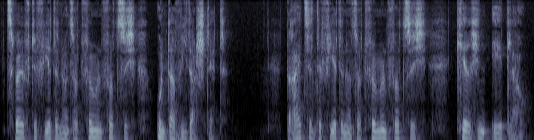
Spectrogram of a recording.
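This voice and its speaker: A man doing a scripted reading of dates and places, listing them in a deliberate, monotonous way. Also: mid-range voice, husky. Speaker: reader.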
